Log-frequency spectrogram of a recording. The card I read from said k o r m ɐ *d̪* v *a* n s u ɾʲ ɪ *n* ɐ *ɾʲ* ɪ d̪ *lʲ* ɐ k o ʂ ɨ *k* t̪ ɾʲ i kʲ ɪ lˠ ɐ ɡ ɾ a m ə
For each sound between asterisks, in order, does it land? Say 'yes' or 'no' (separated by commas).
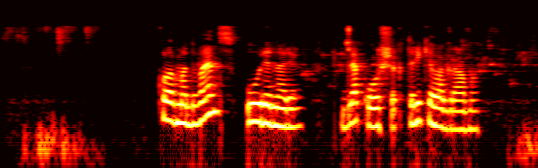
yes, no, yes, yes, yes, yes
